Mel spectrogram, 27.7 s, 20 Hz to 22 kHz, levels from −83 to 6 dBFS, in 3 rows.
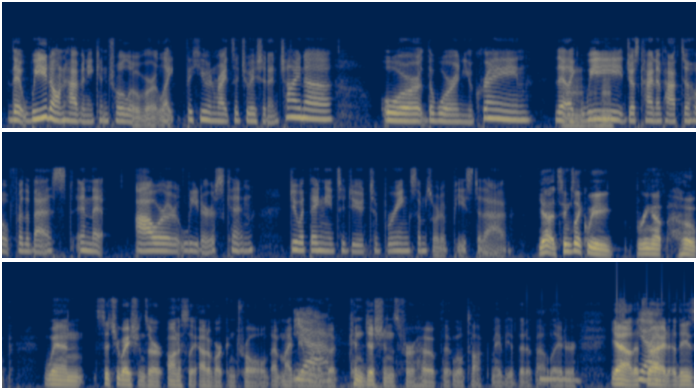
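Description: From 25.45 s to the end, just after "maybe a", the resampler restarted on every block. The 16 kHz to 48 kHz conversion treated each 50 ms block in isolation, so the filter met a false edge instead of the real neighbouring samples every 50 ms. Each boundary leaves a small discontinuity, and together they form a regular ticking at 20 Hz, close to a low buzz, that sits on the speech and drops away when the signal pauses.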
